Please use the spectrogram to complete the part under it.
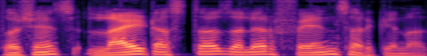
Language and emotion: Goan Konkani, neutral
